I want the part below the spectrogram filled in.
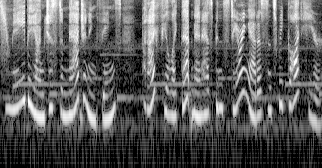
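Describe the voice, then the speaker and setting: A female-sounding, put-on character voice, high-pitched, talks at a moderate pace against clear background noise. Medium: video game. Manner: polite, earnest.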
